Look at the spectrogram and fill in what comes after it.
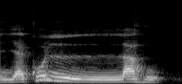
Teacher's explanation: on ne doit pas séparer le nun et le lem. C'est le idram bilarunna.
